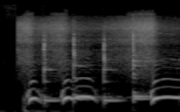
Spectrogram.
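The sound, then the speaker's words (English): A voice imitates an owl, a character named Owly, with a quick run of about five loud hoots, each one swooping in pitch, heard alone with no other talk. “Owly is an owl, and he told me to do an episode on owls because owls have amazing superpowers.”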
